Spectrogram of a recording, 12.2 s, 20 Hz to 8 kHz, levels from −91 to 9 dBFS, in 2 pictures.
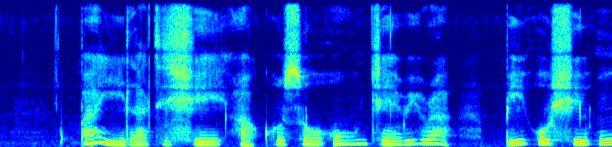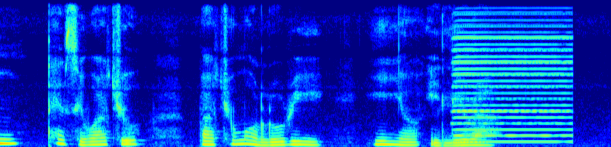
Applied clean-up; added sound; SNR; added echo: none; Accordion; 4 dB; none.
